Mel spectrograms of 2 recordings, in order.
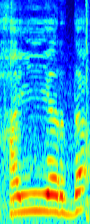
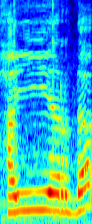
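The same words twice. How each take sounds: No difference in how they are said.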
